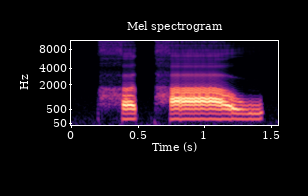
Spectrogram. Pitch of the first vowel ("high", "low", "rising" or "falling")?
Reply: rising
